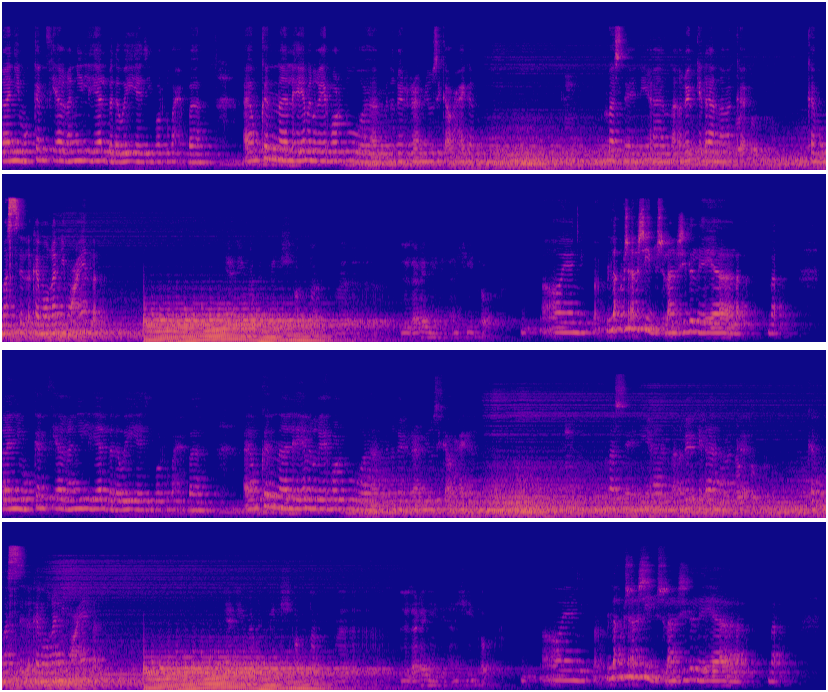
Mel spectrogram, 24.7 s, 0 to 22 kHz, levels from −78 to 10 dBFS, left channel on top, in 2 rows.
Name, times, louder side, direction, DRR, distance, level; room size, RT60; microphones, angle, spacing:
voice 1, 0.0-7.1 9.0-11.1 12.1-13.8 20.1-23.4 23.8-24.0 24.4-24.5, left 2 dB, 85° left, -1 dB, 1.4 m, -33 dB
sound 1, 1.9-17.3, right 2 dB, 60° right, 0.5 m, -35 dB
voice 2, 8.4-8.7 9.7-9.8 10.2-11.7 12.7-12.8 15.6-19.6, equal, 40° right, 0 dB, 2.6 m, -42 dB
sound 2, 14.5-18.4, equal, 5° right, 0.6 m, -27 dB
12.5 x 6.9 x 2.4 m, 0.90 s
head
